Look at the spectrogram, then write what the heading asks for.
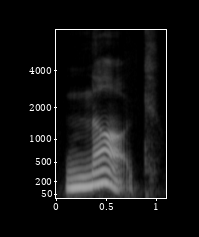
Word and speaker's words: knock: have have learned that we always keep the K the K silent so here the word will be knock knock say after me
